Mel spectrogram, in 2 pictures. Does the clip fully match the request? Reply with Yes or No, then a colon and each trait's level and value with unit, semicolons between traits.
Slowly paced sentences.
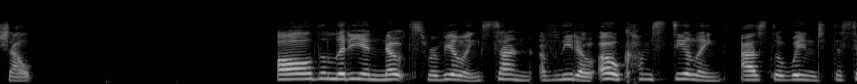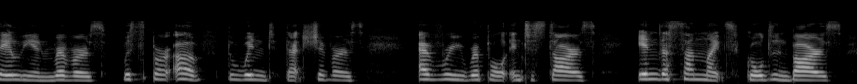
Yes: slow, 115 wpm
